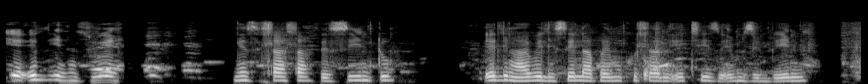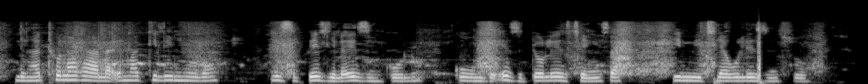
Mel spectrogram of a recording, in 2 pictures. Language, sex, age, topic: North Ndebele, female, 36-49, health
